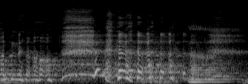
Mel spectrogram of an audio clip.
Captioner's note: laughs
